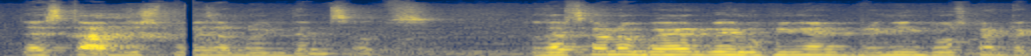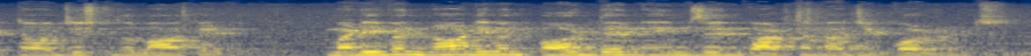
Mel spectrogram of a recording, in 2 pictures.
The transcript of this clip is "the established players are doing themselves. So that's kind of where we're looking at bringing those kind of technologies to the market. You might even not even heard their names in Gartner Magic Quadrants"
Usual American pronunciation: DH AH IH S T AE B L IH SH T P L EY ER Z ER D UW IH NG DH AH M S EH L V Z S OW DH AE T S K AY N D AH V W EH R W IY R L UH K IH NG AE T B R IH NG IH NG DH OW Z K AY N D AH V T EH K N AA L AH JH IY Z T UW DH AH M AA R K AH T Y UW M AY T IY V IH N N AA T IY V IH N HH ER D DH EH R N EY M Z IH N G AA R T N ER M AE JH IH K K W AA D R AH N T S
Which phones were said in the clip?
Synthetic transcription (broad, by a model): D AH IH S T AE B L IH SH T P EY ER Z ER D UW IH NG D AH M S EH L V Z S OW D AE T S K AY N D AH V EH R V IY R L UH K IH NG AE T B R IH NG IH NG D OW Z K AY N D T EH K N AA L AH JH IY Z T UW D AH M AA R K AH T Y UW M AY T IY V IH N N AA T IY V IH N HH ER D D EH R N EY M Z IH N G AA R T ER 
